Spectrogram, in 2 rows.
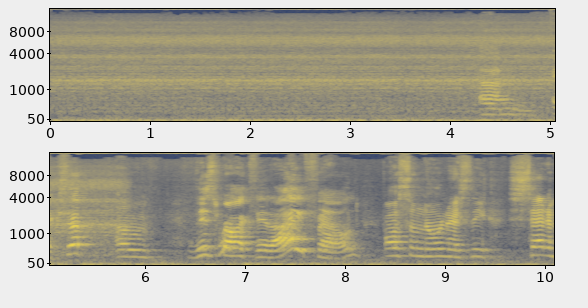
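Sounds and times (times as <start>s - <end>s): television static hiss: 0.0s - 10.0s.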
